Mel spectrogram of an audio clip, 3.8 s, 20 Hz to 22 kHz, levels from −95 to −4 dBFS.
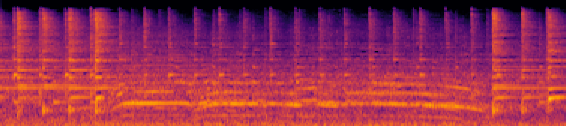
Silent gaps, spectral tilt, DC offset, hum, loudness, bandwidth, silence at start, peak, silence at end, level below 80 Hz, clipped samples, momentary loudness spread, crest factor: none; -2 dB/octave; under 0.1%; none; -26 LUFS; 17 kHz; 0 s; -6 dBFS; 0 s; -40 dBFS; under 0.1%; 7 LU; 22 dB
